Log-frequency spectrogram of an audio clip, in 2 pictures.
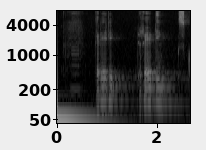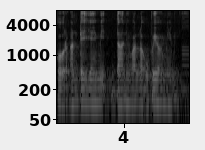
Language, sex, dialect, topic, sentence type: Telugu, male, Southern, banking, question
